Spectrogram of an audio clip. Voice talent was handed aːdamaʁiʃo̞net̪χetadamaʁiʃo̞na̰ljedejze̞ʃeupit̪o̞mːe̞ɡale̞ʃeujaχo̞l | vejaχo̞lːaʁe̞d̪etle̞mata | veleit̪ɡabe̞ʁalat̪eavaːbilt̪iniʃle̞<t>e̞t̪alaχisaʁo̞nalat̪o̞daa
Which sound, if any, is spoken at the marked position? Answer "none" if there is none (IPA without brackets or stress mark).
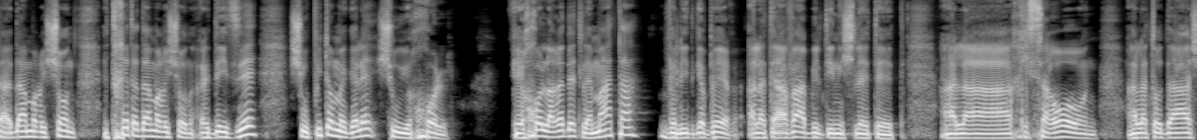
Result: t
